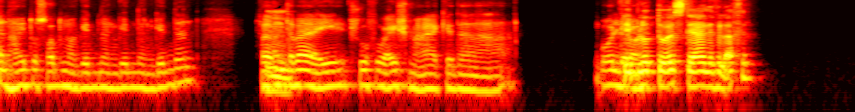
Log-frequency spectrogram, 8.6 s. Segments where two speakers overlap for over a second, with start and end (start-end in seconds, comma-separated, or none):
none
